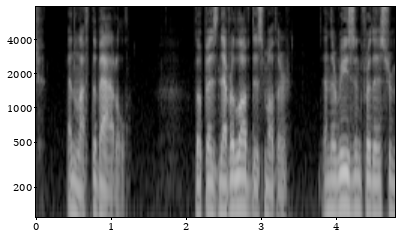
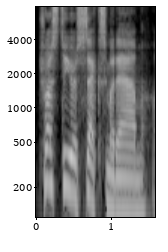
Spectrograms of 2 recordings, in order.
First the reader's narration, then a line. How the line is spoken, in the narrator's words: Lopez called out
